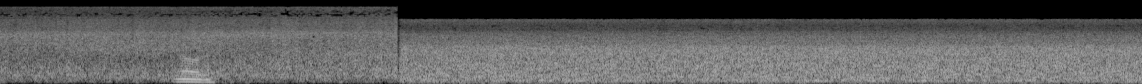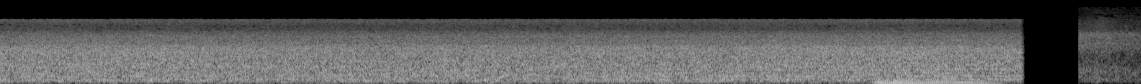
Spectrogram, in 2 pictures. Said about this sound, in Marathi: निसर्गरम्य असा वातावरणामध्ये एक आपला धबधबा आहे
